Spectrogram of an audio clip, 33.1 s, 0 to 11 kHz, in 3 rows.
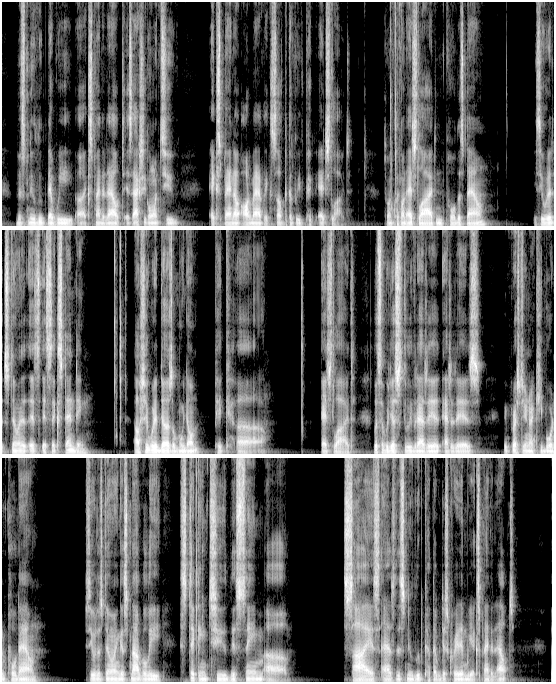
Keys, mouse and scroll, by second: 21.9 g.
